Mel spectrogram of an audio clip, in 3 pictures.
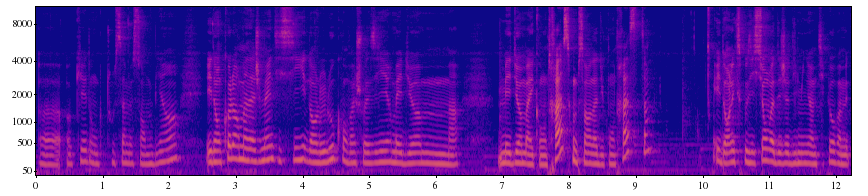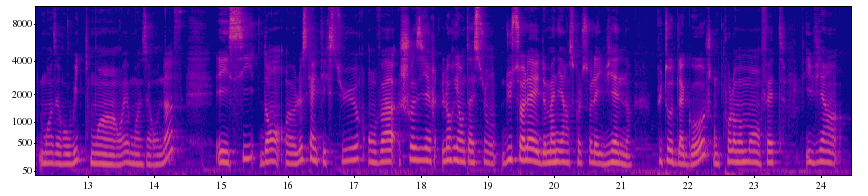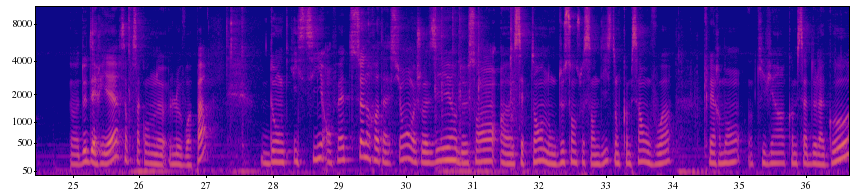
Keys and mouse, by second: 15.6-29.5 drag, 25.8 KP_1, 27.3 KP_0, 29.5-36.6 middle drag.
